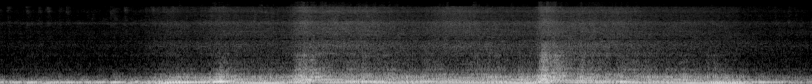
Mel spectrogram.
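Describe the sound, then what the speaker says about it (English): A Ram R/T truck engine idles close by with its exhaust cutout closed, a deep, steady rumble with a couple of brief swells in revs, continuous and without talking. "right now we're idling with the cutout closed"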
